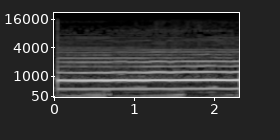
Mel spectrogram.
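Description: A man yelling one loud, long note at a steady pitch, starting suddenly.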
